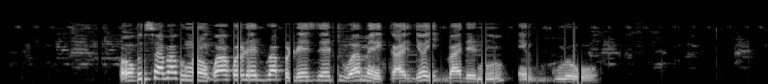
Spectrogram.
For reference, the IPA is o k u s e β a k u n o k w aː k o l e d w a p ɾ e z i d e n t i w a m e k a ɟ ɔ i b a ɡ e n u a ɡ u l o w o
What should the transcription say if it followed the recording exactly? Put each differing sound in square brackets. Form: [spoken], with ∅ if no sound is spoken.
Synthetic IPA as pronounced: o k u s [a] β a k u n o k w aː k o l e d w a p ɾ e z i d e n t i w a m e k a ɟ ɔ i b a [d] e n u [e] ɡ u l o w o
